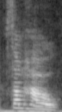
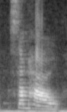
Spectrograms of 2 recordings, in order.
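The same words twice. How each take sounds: The two takes are said the same way.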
